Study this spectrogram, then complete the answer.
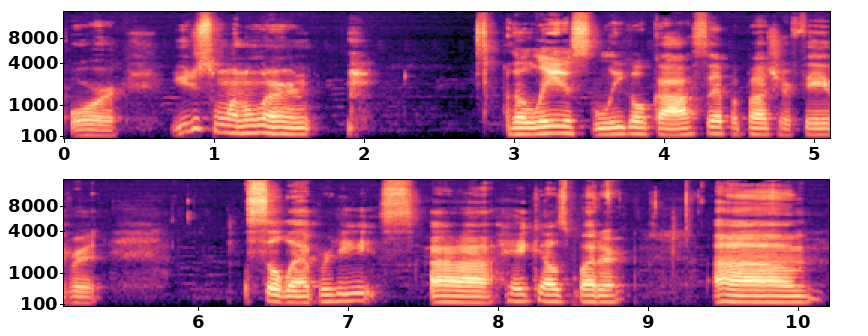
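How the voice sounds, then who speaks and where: A woman's voice: low-pitched, darkish tone. A woman hosting a live-streamed show about business and legal topics, chatty and upbeat, talking straight to viewers, with the hiccups. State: has the hiccups. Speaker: host.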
